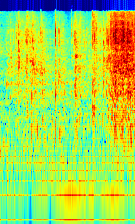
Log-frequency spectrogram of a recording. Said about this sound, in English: There's no embarrassment. It's just open it up, rip the paper off, and see what's inside.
